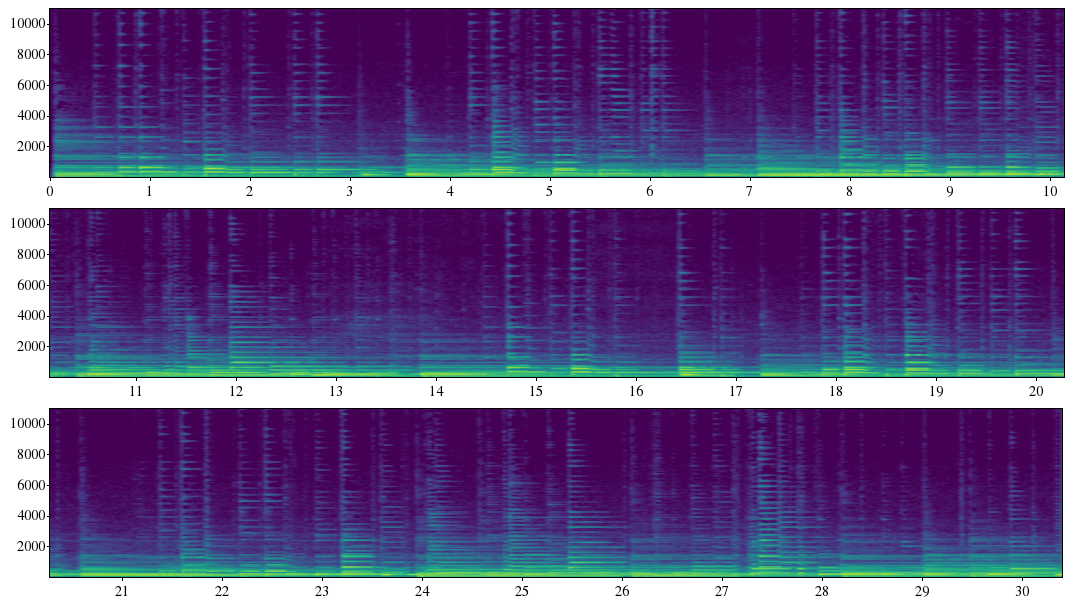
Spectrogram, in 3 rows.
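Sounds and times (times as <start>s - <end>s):
eight-string classical guitar playing: 0.0s - 30.3s.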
